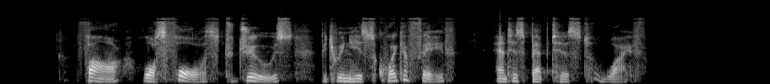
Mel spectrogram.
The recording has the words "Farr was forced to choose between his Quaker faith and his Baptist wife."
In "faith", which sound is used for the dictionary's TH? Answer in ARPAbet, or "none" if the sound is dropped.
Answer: TH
